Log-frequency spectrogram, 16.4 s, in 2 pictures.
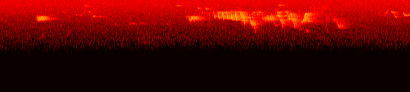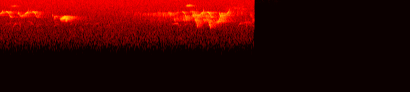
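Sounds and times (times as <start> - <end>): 
Common chaffinch singing, Fringilla coelebs: 0.7 - 7.0, 7.6 - 13.3.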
